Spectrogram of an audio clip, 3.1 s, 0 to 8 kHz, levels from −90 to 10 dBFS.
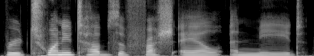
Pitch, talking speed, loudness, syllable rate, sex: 205 Hz, 155 wpm, -18 LUFS, 3.4 syllables/s, female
